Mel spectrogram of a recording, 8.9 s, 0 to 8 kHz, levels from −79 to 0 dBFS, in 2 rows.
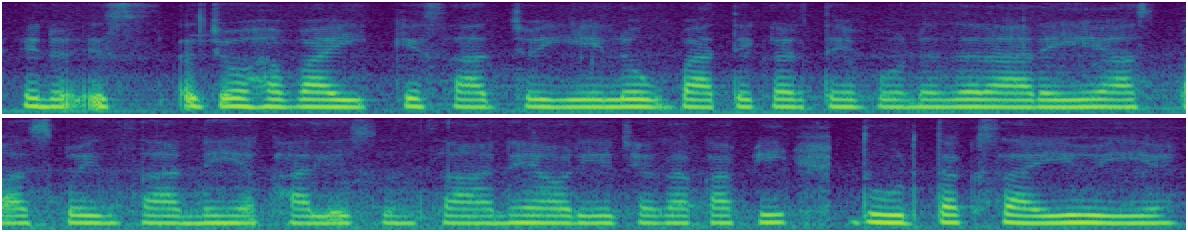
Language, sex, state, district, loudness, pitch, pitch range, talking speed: Hindi, female, Bihar, Lakhisarai, -14 LUFS, 195 Hz, 190-200 Hz, 235 wpm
